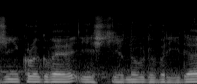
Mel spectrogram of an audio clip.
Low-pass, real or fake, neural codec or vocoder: 10.8 kHz; real; none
